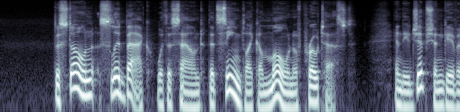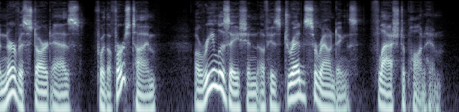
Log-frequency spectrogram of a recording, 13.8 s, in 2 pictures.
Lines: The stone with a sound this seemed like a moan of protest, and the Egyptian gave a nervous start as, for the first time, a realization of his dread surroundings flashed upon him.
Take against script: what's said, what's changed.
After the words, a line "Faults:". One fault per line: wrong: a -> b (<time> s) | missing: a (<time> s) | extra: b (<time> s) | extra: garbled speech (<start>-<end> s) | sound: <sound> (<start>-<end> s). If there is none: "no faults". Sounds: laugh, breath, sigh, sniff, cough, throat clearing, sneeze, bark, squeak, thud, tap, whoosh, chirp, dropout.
The stone slid back with a sound that seemed like a moan of protest, and the Egyptian gave a nervous start as, for the first time, a realization of his dread surroundings flashed upon him.
Faults:
extra: slid back (1.5 s)
wrong: this -> that (3.1 s)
